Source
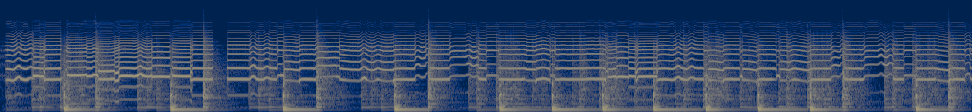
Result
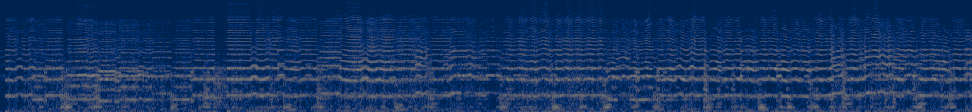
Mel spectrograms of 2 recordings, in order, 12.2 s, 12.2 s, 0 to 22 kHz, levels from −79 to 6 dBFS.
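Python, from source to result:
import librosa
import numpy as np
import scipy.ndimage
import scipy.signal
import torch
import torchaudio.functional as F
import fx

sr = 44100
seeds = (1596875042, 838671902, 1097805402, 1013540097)

y = fx.tracing_dist(x, sr, depth_ms=0.32)
y = scipy.signal.sosfilt(scipy.signal.butter(4, 140.0, 'highpass', fs=sr, output='sos'), y)
y = fx.spec_gate(y, sr, threshold_db=-15, keep='strong')
y = fx.peak_eq(y, sr, hz=1400.0, db=14.5, octaves=0.23, at=(5.68, 6.47))
y = fx.over_compress(y, sr, threshold_db=-31.0, ratio=-1.0)
y = fx.chorus_voices(y, sr, voices=2, hz=0.77, base_ms=24, depth_ms=3.2, mix_pct=45)
y = fx.rotary_switch(y, sr, hz=0.6, then_hz=7.0, switch_at_s=5.59)
y = fx.echo_feedback(y, sr, ms=345, feedback_pct=33, wet_db=-10.0)
y = fx.running_max(y, sr, window=5)
y = F.gain(torch.from_numpy(y), -4.0).numpy()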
